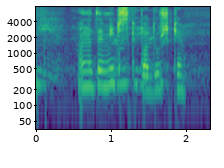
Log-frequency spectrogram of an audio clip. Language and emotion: Russian, neutral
